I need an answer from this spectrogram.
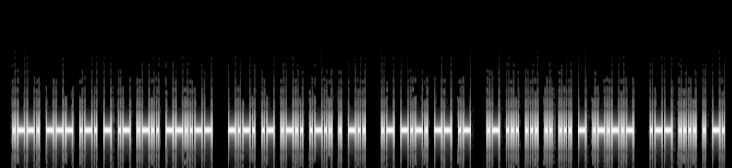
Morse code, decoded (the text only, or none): PORTAL, CALLED ACMA ASSIST. WHEN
